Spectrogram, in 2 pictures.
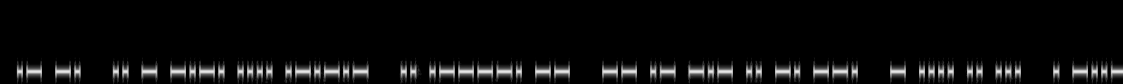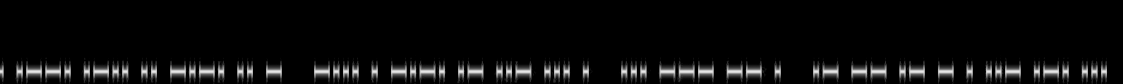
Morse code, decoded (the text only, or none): AN ITCH. I'M MAKING THIS EXPLICIT BECAUSE SOME AMATEURS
